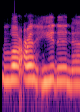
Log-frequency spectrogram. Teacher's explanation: عین کو مستحل لیکن مڈل تھروٹ سے ادا کریں گے ، ہاں سمپل پڑھیں گے، اور دال ساکن پہ کلکلا ہوگا،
